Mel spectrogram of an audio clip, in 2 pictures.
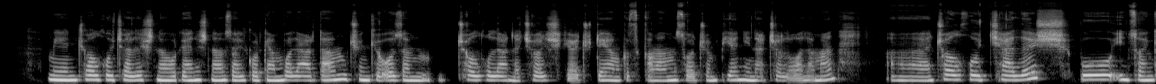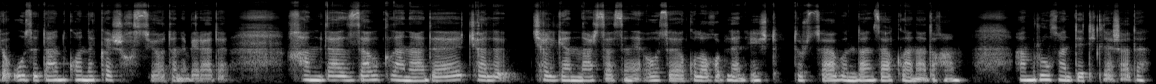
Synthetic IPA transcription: me̞nt͡ʃʰɒlˠʁʊt͡ʃʰalɪʃnɪoɾɡʲanɪʃnawzalkʰɵɾɡʲanbolaɾd̪ɪmt͡ʃʰʊŋkʲʰɪʔɵzɪmt͡ʃʰɒlˠʁʊlaɾnɪt͡ʃʰɒlɪʃɡʲa̰d͡ʒʊd̪ajamqʰɨz̥ɨ̥qʰɑmanmɪsɒ̰lˠt͡ʃʰʊnpʰijaninat͡ʃʰalɪɒ̰lˠaman | t͡ʃʰɒlˠʁʊt͡ʃʰalɪʃb̥ʊɪnsɒŋɡʲa̰ʔɵzɪd̪ankʰɒnɨqʰɨʃχɨ̥sːijɒ̰t̪ʰɪnɪbe̞ɾa̰d̪ɪhamd̪azalqlˠanad̪ɪ | t͡ʃʰalɡʲanːaɾsasɪnɪ̰ʔɵzɪ̰qʰʊlˠɒʁɪbɪlane̞ʃɪ̥t̪ʰɪ̥p̚t̪ʰʊɾsabʊnd̪anzalqlˠana̰d̪ɪhamhamɾoχand̪et̪ʰɪ̥kʲla̰ʃa̰d̪ɪ

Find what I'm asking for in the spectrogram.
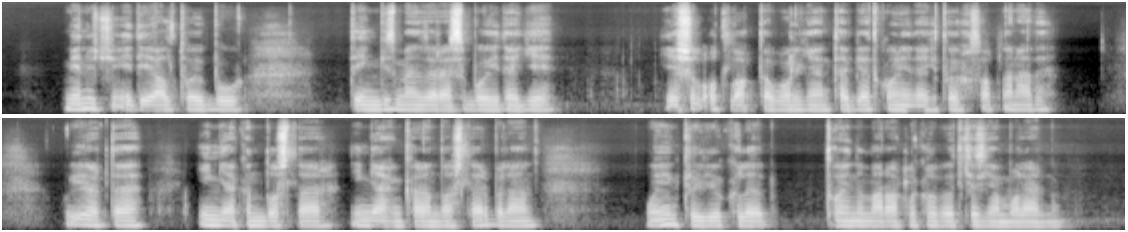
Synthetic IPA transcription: me̞nʊt͡ʃʰʊnʔḭd̪e̞alˠt̪ʰojbʊ | d̪̥ʰe̞ŋɡɪzmanzaɾasɪbojɪd̪aɡʲɪ | jaʃɪlʔo̰t̪ʰlˠɒq̚t̪ʰabolˠɡʲant̪ʰabijat̪qʰonɪd̪aɡʲɪt̪ʰojχɪ̥sɒbla̰nad̪ɪ | ʊ̰je̞ɾd̪ae̞ŋjɑqʰɨnd̪ost̪laɾe̞̰ŋjɑqʰɨnqʰɑɾɪnd̪ɒʃlaɾbɪlan | mojɪmkʲʰɵvjʊqʰɨlˠɪp̚ | t̪ʰojnɪmaɾɑqʰlˠɨqʰɨlˠɪpot̪kʲʰazɡʲanbolaɾd̪ɪm

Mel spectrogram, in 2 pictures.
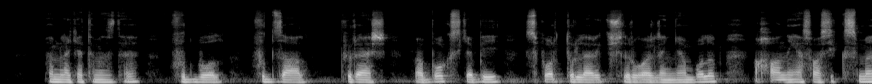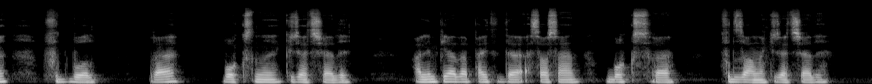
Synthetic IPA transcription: mamlakʲʰat̪ʰɪmɪzd̪a | fut̪̚bolˠ | fut̪zalˠ | kʲʰʊɾaʃ | vabokskʲʰabɪspʰo̞ɾt̪ʰːʊɾlaɾɪkʲʰʊ̥t͡ʃʰlɪɾɪvɒd͡ʒlaŋɡʲanbolɪpahɒlˠɪnɪŋasɒsijqʰɨ̥smɪ | fut̪̚bolˠ | va | boksnɪkʰʊzat̪ʰɪ̥ʃad̪ɪ | olimpijad̪apʰajt̪ʰɪd̪aʔasɒsan | boksva | fʊt̪zalˠnɪkʰʊzat̪ʰɪ̥ʃad̪ɪ

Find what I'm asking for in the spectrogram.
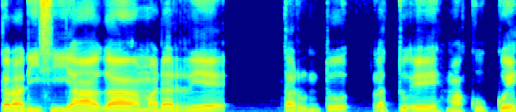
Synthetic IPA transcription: t̪ɾadisiaɡamadarːie | t̪aɾunt̪u | lat̪ːuʔemakːukːue

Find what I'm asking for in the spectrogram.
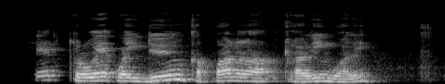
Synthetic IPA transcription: kɛt̪ɾuɛkwajd̪yŋkapaɾlalaliŋɡwali

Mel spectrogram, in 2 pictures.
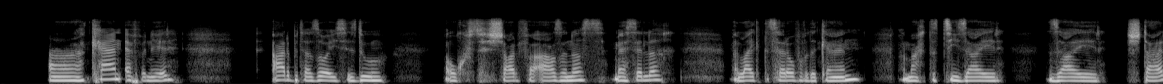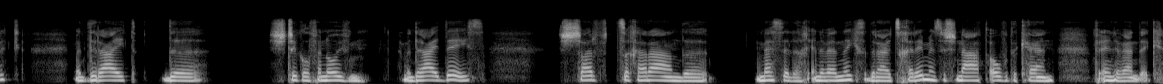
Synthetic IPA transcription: akʰanɛfənəɾ | ʔaɾbətazoɪsɪsduː | o̰ʊχʃaɾfə̰ʔa̰ːzənəsmɛsəɾlˠəχ | məlˠaɪk̚tə̥saɾoʊfʊfdɪkʰɛn | məmaχtəst͡sizaɪəɾ | zaɪəɾ | ʃtaɾk | mədɾaɪt | dɪ | ʃtɪkl̩ˠfɪnoɪvm̩ | mədɾaɪt̚deɪs | ʃaɾftz̥ɪχaɾaːndɪ | mɛsəlˠəχɪ̰nəvɛndɪksɪdɾaɪtz̥ɪχaɾɪmɪnsɪʃnaːtʰoʊfdɪkʰɛnfɪnɪnəvɛndɪ̰k

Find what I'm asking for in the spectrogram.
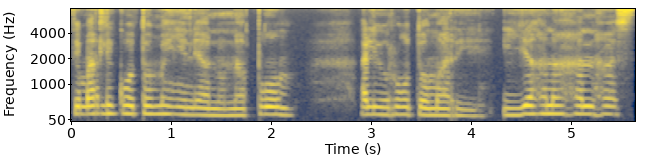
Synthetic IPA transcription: timaɾliko̞to̞mejeliano̞napum | aliuɾuto̞maɾiijaɦanaɦanɦas

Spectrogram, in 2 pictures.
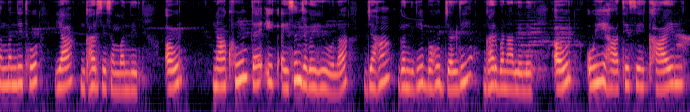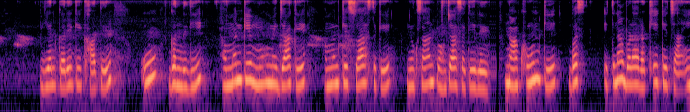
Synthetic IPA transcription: sə̃mbə̃nd̪ʱɪt̪ɦo | jaɡʱəɾsesə̃mbə̃nd̪ʱɪt̪ | ɔːɾ | naːkʰuːnt̪əʔeːkəɪsənd͡ʒəɡəɦiɦola | d͡ʒəɦãɡə̃nd̪əɡibəɦʊt̪̚d͡ʒəld̪i | ɡʱəɾbənalele | ɔːɾ | oɦiɦaːt̪ʰesekʰaːɪl | pijəlkəɾekekʰaːt̪ɪɾ | u | ɡə̃nd̪əɡi | həmːənkemuːɦmẽd͡ʒaːke | həmənkeswaːst̪ʰjəke | nʊksaːnpəɦʊ̃t͡ʃasəkele | naːkʰuːnke | bəs | ɪt̪nabəɽaɾəkʰeket͡ʃaːɦĩ

